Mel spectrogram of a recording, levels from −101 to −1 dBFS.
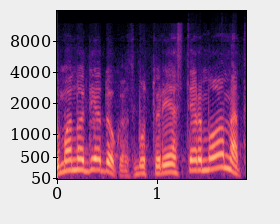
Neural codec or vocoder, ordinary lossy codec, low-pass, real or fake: none; Opus, 16 kbps; 14.4 kHz; real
